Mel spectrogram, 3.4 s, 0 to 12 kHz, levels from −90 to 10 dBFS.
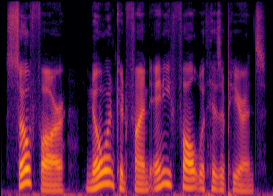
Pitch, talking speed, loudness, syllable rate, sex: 135 Hz, 195 wpm, -19 LUFS, 5.4 syllables/s, male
